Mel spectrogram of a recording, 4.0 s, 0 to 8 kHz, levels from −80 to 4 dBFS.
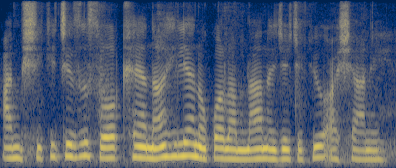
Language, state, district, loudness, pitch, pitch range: Sumi, Nagaland, Kohima, -14 LUFS, 185 Hz, 170-200 Hz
